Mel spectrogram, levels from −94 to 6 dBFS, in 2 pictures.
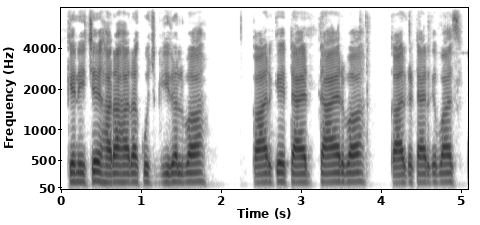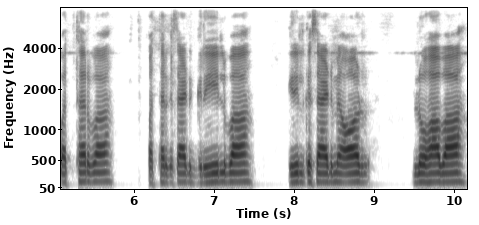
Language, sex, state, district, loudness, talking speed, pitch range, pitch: Hindi, male, Jharkhand, Sahebganj, -18 LUFS, 185 wpm, 135-145 Hz, 140 Hz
